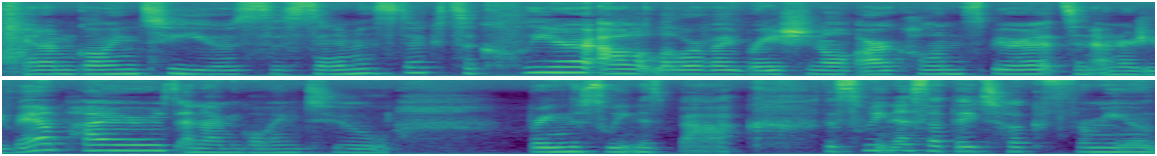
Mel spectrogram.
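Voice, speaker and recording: A woman with a creaky, fry-edged voice at a middle pitch leads an ASMR energy-healing session. She guides the listener instructively as a spiritual healer. The recording is noticeably noisy, with clicks and clatter. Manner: instructive, guiding breathing and visualisation.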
